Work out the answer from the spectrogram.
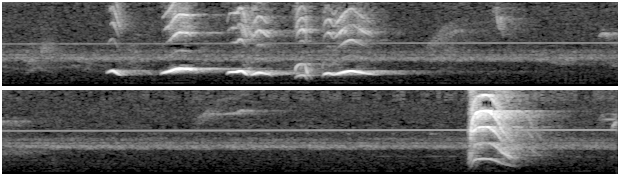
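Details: Bico de pimenta green-winged saltator singing in nature: a quick string of four or five short, slurred whistles packed into about one and a half seconds, then silence and a single sharp descending high note.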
